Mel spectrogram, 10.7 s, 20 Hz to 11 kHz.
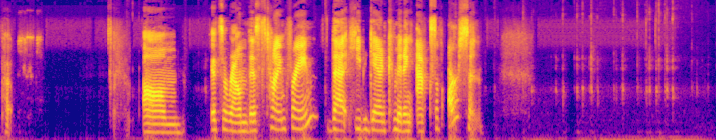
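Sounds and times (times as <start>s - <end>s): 
speech: 2.2s - 7.3s
typing on a computer keyboard: 7.8s - 10.7s.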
